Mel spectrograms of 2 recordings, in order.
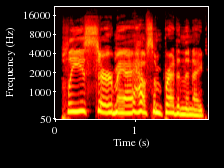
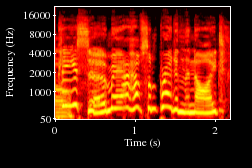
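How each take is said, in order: First: It is said in the speaker's normal voice. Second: It is said in a put-on accent.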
